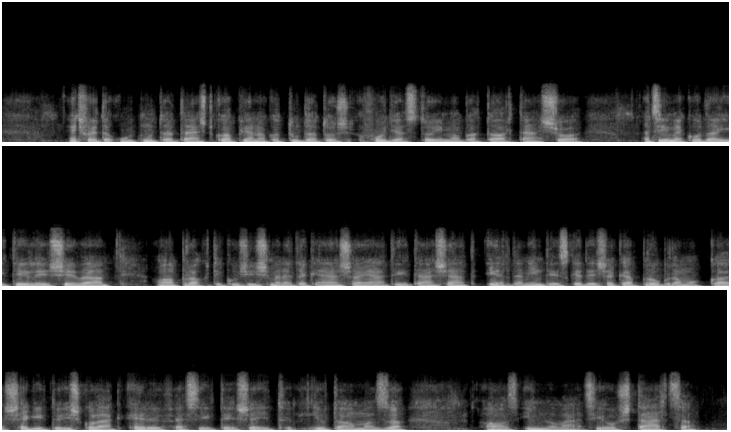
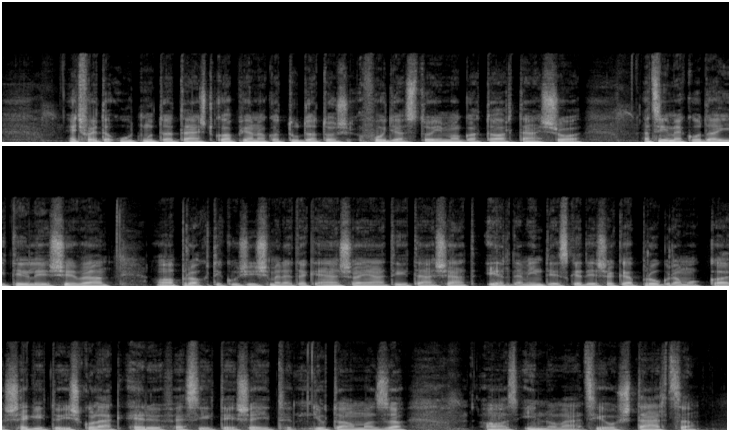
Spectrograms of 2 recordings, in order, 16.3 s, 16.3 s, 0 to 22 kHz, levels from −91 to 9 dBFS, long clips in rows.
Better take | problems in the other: second | garbled, watery; badly; nothing above 7.5 kHz

